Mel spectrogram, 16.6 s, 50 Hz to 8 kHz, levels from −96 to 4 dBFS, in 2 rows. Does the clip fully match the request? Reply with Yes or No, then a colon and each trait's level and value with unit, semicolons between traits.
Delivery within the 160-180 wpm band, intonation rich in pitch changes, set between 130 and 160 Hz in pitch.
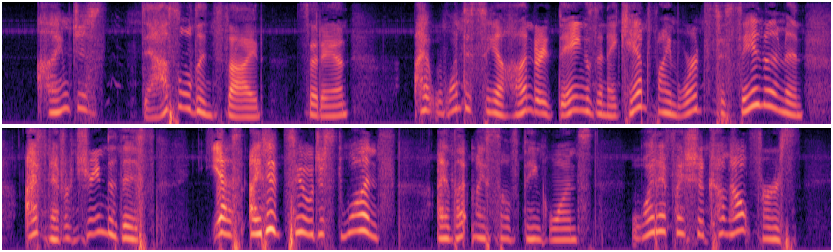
No: average, 165 wpm; wide, 6.5 semitones; very high, 270 Hz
